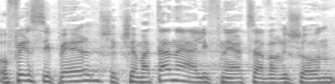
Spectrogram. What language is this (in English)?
Hebrew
